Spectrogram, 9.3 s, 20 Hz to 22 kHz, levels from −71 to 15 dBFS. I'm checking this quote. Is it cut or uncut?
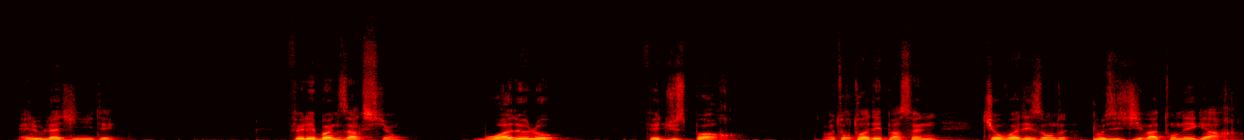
uncut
